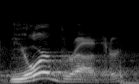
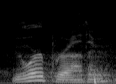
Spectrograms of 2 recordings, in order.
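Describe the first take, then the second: First: Said in the usual way. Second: "your brother" dropped much softer; gentle softened echo; soft repeat. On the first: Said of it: "repeated for emphasis". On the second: Acted. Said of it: "repeated softer".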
